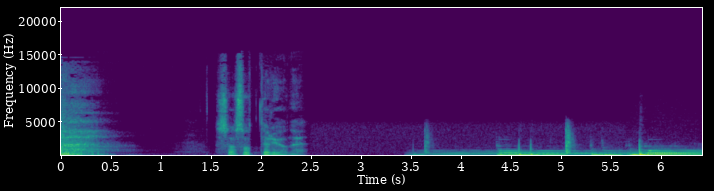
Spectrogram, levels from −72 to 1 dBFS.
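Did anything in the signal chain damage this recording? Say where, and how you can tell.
Yes. Digital radio blending to analogue at the receiver, 2.42 to 5.73 s: a 105 ms crossfade to AM drops the level about 5 dB and brings up hiss about 30 dB below the signal.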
